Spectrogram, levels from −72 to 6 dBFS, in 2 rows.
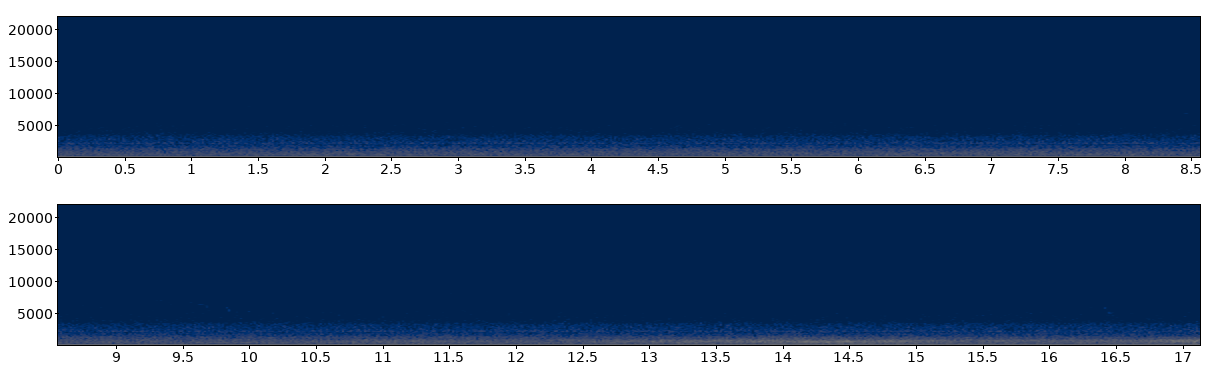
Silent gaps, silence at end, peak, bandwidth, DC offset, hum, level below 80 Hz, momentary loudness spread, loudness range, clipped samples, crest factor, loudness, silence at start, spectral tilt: none; 0 s; -28 dBFS; 16 kHz; 1%; none; -64 dBFS; 7 LU; 6 LU; under 0.1%; 18 dB; -48 LUFS; 0 s; -5 dB/octave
